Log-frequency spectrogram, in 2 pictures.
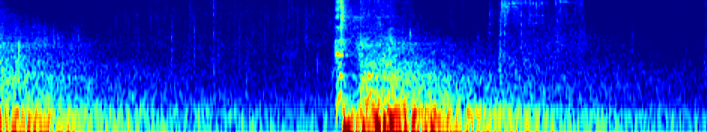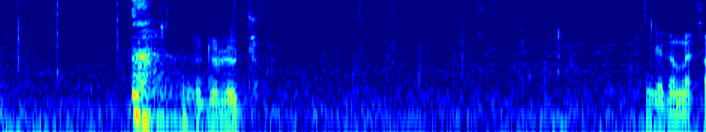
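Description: A Confringo fire spell exploding in the video game Hogwarts Legacy, one loud booming burst followed by a long fading rumble, with a player speaking under and after it.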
